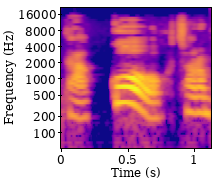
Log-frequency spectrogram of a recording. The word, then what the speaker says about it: d'accord: 자, 이 단어는 보시면 마찬가지로 오가 들어가 있지만 d'accord처럼 발음하는 게 아니라 마치 어처럼 발음해 주셔야 되죠.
